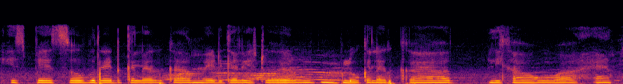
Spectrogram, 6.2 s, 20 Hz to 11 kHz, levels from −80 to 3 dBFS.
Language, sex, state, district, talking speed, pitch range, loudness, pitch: Hindi, female, Uttar Pradesh, Lalitpur, 135 wpm, 235-250 Hz, -18 LUFS, 240 Hz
